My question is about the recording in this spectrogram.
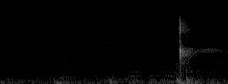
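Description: Quiet room tone broken by a single sharp click near the end, with a faint high steady tone underneath in the second half.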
